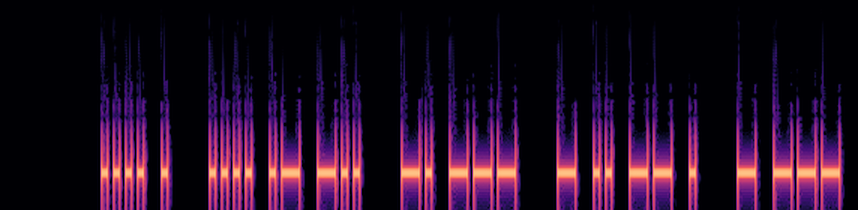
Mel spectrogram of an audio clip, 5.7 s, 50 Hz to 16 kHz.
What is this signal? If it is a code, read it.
Morse code, heard as a keyed tone, about 30 wpm, 700 Hz. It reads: HE HAD NO TIME TO
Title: Sentences from Top 1000 Words 30wpm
